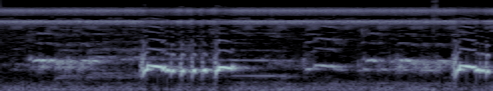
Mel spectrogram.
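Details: Zebra dove lure song used to get other doves singing: a quick run of stuttering, pulsed coos ending in a lower drawn note, followed by another burst near the end, over soft background cooing and a steady high-pitched hum.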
